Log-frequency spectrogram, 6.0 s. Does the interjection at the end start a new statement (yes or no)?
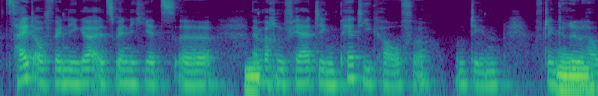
yes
